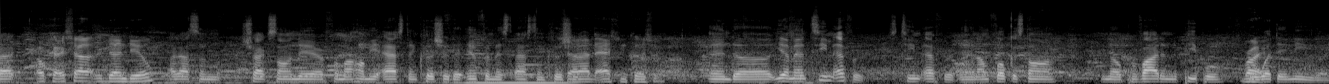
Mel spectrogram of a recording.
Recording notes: Kicking It At Adventure ATL Fest 2018. Live at The Masquerade Atlanta.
